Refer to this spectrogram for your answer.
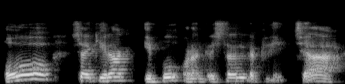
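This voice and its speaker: A male pastor voicing an old man on a train who gently and earnestly talks about his faith. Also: on the high side, animated, unhurried, pitched below the performer's own voice. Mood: friendly urging. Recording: dull lo-fi recording.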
